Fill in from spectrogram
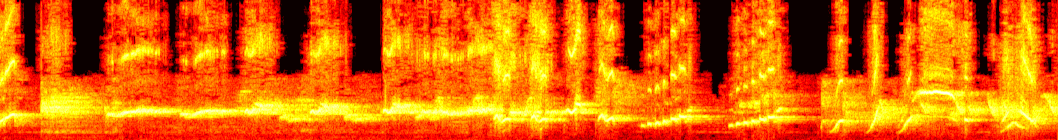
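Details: Greater green leafbird pouring out a continuous, varied warble of slurred whistles and quick upswept notes, fluid and rich, with barely any pauses.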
